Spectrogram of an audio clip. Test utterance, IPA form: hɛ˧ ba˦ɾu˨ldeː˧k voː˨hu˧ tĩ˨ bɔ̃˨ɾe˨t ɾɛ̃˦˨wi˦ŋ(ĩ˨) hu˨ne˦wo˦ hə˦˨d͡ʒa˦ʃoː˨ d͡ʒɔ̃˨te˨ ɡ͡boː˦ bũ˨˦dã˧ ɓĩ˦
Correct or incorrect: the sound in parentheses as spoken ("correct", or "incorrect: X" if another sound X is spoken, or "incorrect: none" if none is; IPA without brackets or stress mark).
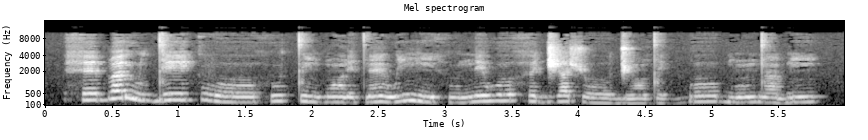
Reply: correct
